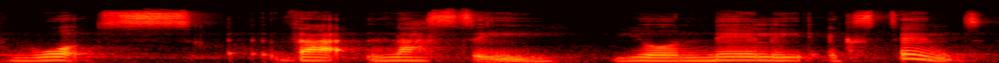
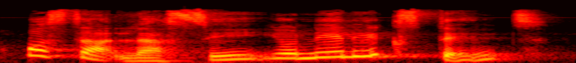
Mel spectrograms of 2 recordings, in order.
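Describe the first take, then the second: First: The line is read flatly, without expression. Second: The line is read with lively expression.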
